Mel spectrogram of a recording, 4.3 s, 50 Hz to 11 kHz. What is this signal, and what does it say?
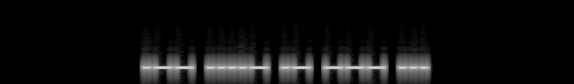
Morse code, heard as a keyed tone, about 29 wpm, 700 Hz. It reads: W4AOS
